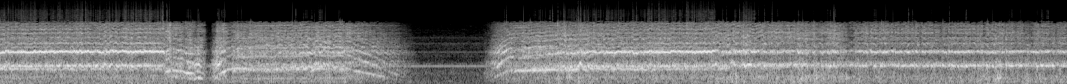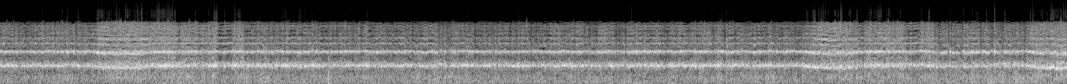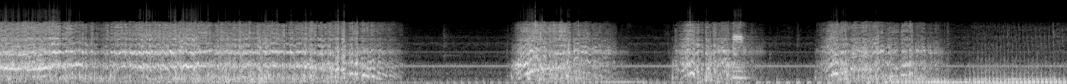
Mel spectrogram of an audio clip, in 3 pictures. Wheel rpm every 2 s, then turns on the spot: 190, 140, 70, 210, 230, 230, 230, 230, 230, 230, 220, 220, 100, 50, 60, 40.
none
